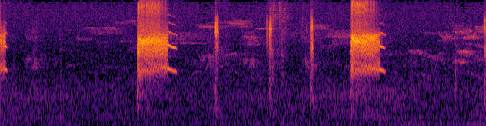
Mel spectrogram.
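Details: A squirrel calls in loud, noisy rasping bursts, two of them about three seconds apart, interspersed with brief clicking ticks and a few faint thin chirps in a quiet setting.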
